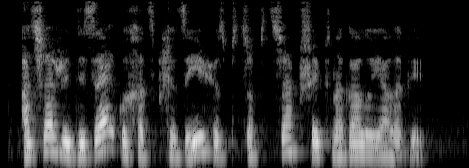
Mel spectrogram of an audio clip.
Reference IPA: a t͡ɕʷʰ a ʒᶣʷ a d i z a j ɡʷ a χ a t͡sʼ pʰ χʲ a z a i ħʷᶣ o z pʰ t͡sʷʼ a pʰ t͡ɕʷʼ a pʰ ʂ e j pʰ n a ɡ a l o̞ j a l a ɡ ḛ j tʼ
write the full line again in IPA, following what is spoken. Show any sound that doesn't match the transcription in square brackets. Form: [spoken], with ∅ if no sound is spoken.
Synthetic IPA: a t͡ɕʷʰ a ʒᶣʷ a d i z a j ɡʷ a χ a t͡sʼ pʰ χʲ a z a i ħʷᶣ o z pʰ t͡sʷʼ a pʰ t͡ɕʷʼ a pʰ ʂ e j pʰ n a ɡ a l o̞ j a l a ɡ ḛ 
